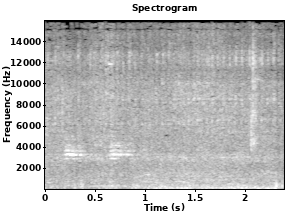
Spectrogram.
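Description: Street traffic noise: a motor vehicle's engine running steadily, with faint background voices.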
